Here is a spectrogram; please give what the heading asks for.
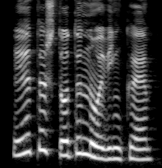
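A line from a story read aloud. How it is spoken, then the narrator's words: Sleepy groan. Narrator (Russian): сонно прокряхтела я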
